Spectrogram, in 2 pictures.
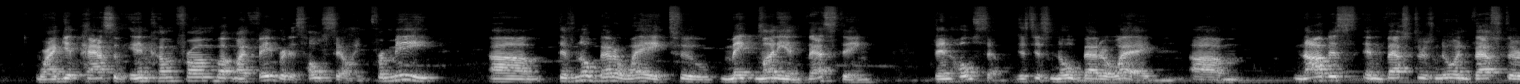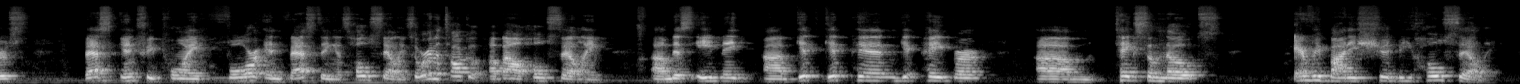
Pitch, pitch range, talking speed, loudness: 150 Hz, 130-190 Hz, 130 wpm, -17 LUFS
